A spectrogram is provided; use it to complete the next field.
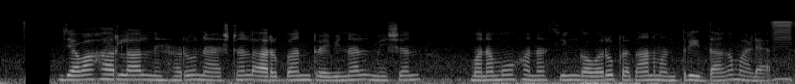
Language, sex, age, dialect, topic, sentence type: Kannada, female, 18-24, Northeastern, banking, statement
